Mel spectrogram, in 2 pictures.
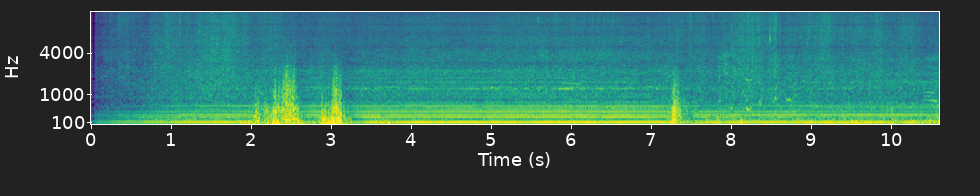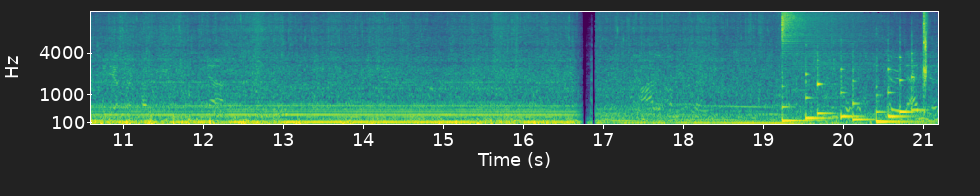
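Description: A boat's outboard motor running at a steady pitch, with water and wind noise over it and a few short splashes or gusts early on. The engine sound drops out briefly near the end, and music comes in over it.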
